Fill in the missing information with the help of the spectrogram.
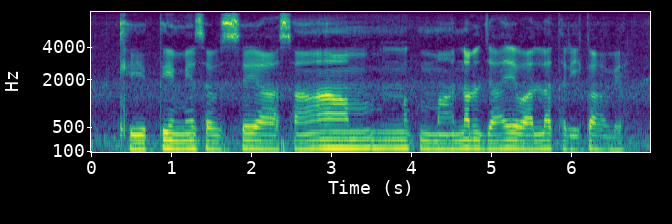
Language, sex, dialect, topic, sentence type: Bhojpuri, male, Northern, agriculture, statement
